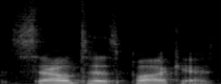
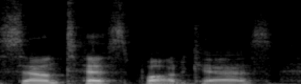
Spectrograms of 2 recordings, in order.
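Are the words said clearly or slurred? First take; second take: slurred; clear. First: The words are slurred together and unclear. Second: Each word is articulated clearly and carefully. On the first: The speaker calls it wrong. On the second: The speaker calls it right.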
